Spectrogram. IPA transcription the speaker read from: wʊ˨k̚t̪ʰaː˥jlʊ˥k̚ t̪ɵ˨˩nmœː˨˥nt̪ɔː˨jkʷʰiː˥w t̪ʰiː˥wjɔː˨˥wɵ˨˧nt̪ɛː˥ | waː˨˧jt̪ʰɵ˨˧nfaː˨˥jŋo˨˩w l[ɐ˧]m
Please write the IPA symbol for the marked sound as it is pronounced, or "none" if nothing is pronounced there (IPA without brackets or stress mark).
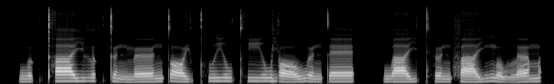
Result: ɐ˥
